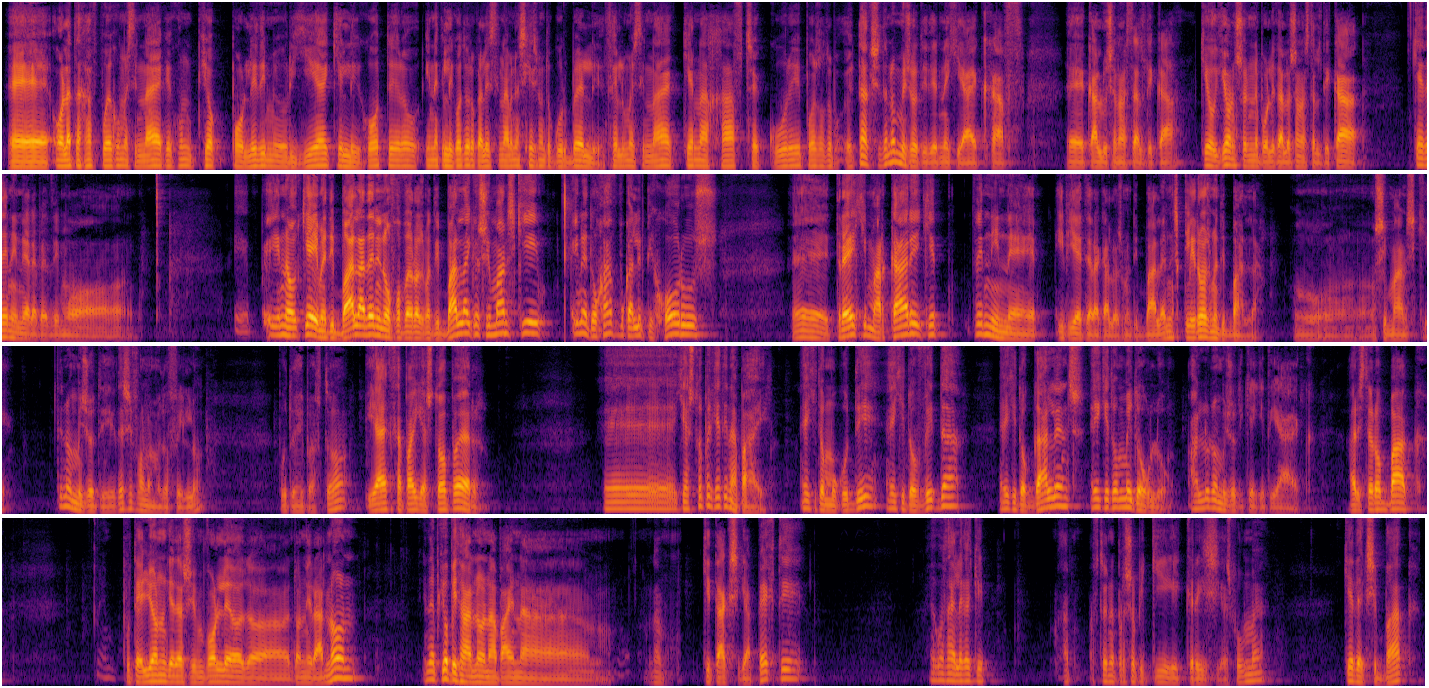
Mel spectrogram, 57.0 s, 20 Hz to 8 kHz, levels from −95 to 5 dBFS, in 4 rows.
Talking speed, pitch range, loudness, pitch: 185 wpm, 90-135 Hz, -22 LUFS, 105 Hz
